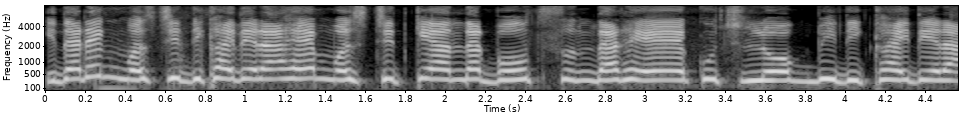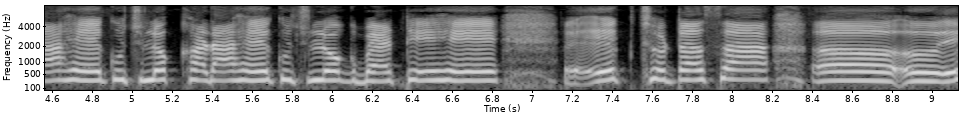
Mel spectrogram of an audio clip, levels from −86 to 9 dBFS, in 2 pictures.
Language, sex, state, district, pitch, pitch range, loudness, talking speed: Hindi, female, Goa, North and South Goa, 315 Hz, 300-335 Hz, -11 LUFS, 205 wpm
